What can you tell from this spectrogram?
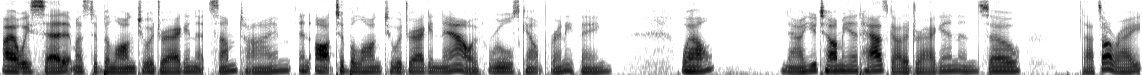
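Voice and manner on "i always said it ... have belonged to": ordinary delivery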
